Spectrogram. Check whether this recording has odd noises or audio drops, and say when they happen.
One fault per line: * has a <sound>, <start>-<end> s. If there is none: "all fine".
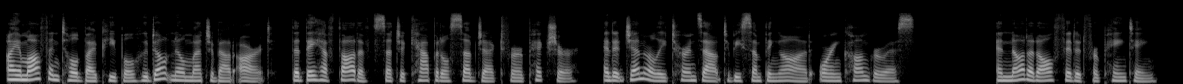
all fine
